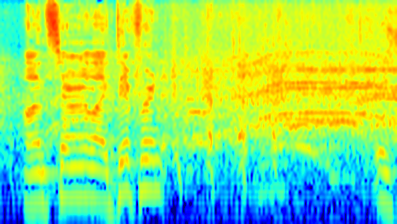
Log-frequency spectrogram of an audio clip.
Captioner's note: cheers and applause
